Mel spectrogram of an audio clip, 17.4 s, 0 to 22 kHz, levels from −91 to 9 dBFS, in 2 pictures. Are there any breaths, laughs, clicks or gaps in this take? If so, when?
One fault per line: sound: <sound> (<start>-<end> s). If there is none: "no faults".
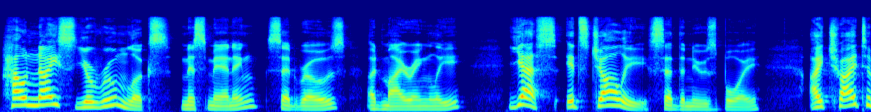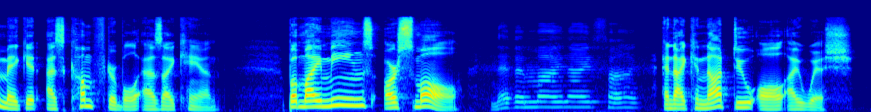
sound: sigh (13.6-15.2 s)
